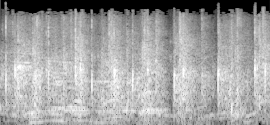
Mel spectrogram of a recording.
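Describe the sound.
An audience applauds steadily for a couple of seconds as Chris Fairbanks is introduced, a dense wash of hand claps with a few voices cheering and calling out underneath.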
